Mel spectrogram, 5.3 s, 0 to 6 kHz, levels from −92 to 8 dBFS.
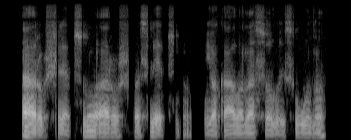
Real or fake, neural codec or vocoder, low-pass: real; none; 5.4 kHz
